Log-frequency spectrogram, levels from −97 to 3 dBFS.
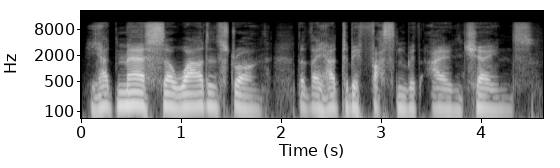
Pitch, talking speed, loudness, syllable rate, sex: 115 Hz, 210 wpm, -18 LUFS, 4.9 syllables/s, male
